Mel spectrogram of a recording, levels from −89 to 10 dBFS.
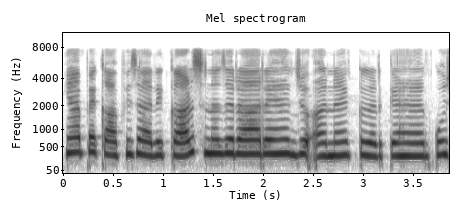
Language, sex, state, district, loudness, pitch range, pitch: Hindi, female, Jharkhand, Palamu, -12 LUFS, 295-335 Hz, 315 Hz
